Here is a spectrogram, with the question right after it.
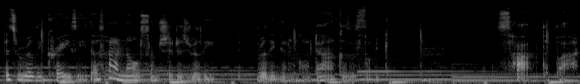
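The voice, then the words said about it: Spanish-accented English. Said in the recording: “I'm Spanish. I say shit weird because of my accent”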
